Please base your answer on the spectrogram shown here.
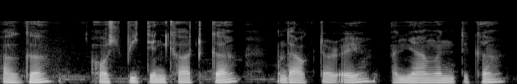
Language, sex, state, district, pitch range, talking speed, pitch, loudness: Wancho, male, Arunachal Pradesh, Longding, 100-120 Hz, 105 wpm, 105 Hz, -19 LUFS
